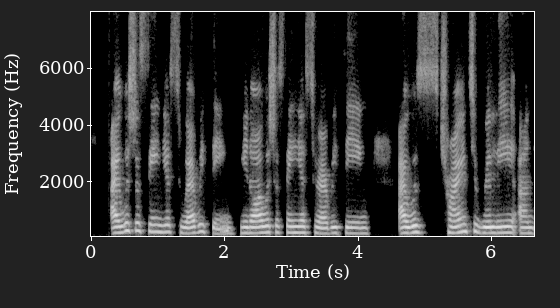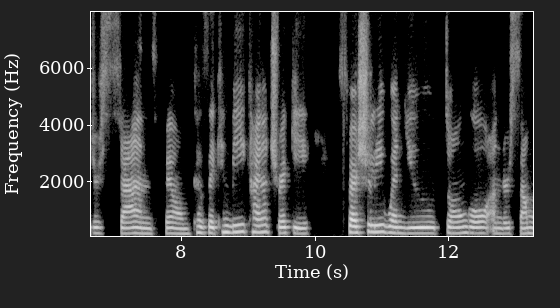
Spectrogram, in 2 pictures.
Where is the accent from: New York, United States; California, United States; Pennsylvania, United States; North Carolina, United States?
California, United States; Los Angeles; So I'm from East LA. I'm from a community. I come from a community of Hispanics and Latinos, Latinx. So yeah, that's where I was born from.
